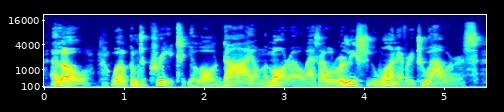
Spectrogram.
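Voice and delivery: very low, hushed villain welcome; quiet menacing host, deep and unhurried; sinister King Minos. Retold or imitated. Voicing Minos greeting the doomed.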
